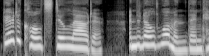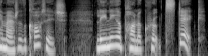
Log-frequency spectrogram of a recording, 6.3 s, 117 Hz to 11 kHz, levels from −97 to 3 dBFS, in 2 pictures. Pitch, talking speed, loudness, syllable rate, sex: 250 Hz, 180 wpm, -17 LUFS, 5.2 syllables/s, female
